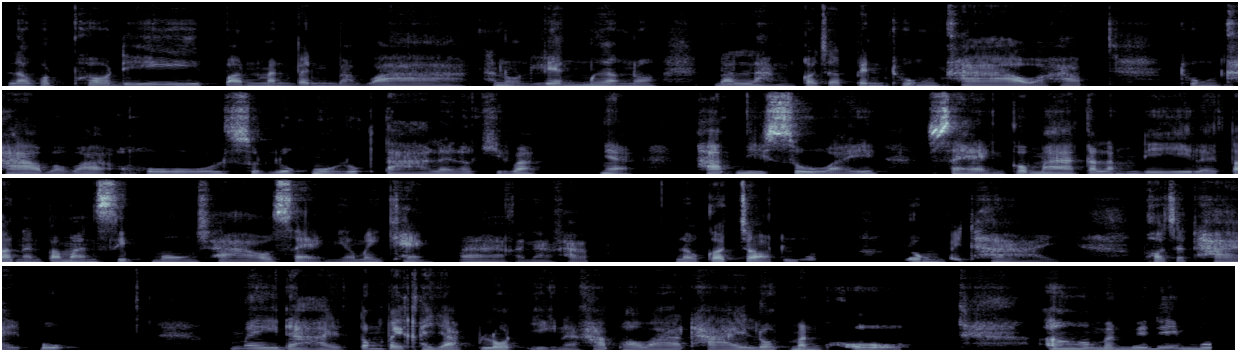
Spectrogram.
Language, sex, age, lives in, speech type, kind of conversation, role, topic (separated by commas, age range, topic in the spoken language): Thai, male, 35-39, Thailand, conversation, podcast, guest, งานอดิเรกเก่าที่คุณกลับมาทำอีกครั้งเป็นยังไงบ้าง เล่าให้ฟังหน่อยได้ไหม?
